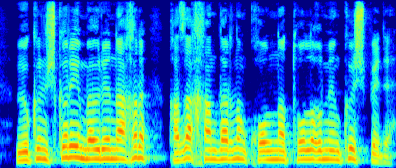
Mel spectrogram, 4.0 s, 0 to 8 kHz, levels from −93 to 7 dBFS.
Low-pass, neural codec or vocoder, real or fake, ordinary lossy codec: none; none; real; none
